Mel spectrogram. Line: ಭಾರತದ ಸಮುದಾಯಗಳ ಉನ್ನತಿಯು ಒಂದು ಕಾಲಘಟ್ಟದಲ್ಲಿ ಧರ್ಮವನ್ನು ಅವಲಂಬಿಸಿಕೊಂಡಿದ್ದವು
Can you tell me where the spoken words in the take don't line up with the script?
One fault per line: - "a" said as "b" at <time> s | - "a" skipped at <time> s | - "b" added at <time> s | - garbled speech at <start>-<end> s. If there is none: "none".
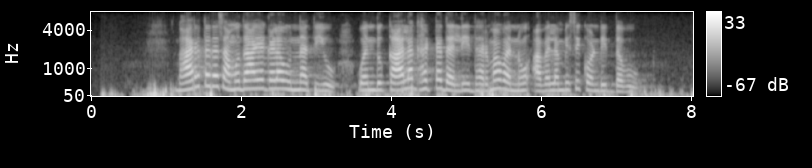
none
